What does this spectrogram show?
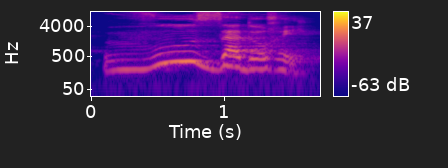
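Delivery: vous adorez drawn out, Z linked to adorez; slow liaison. Shown as a demonstration. Teacher slowly models vous adorez for students. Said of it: "Então, ficaria".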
